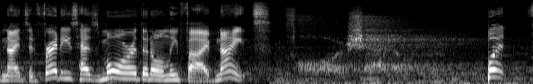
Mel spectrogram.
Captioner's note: mysterious voice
